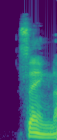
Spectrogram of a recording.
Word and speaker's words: Sang: Sang, not song. – Oh, because in the English version, they pronounce it song. – It's got an E in it.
